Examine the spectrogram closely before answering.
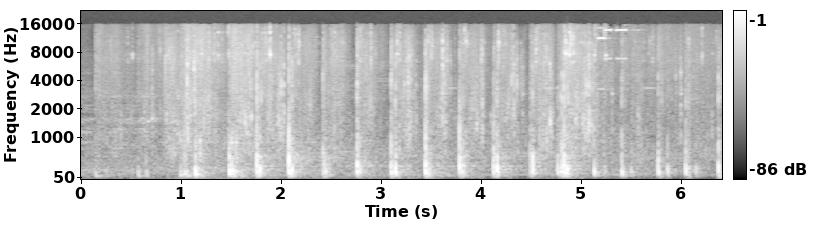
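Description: Footsteps thud steadily on hard floor and stairs.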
